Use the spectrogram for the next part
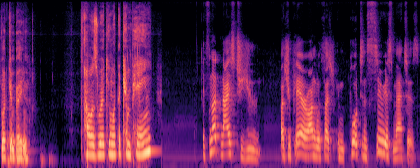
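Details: Adult speaker; Normal speech.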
